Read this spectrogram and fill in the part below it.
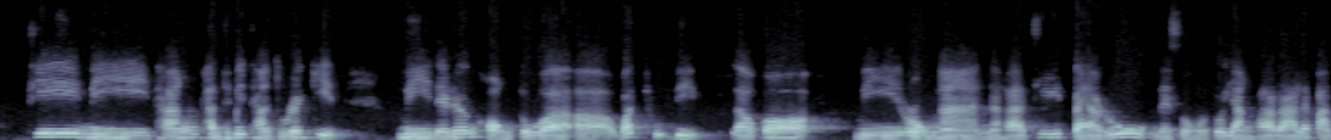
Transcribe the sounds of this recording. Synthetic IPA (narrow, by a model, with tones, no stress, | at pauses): t̪ʰiː˥˩miː˧t̪ʰa˦˥ŋpʰa˧nt̪a˧mi˦˥t̪ʰːaː˧ŋt̪ʰu˦˥ɾa˦˥ki˨˩t̪̚ | miː˧na˧jɾɯ˥˩əŋkʰɔː˩˦ŋt̪u˧ɐʔɤː˨˩wa˦˥t̪̚t͡ɕʰu˨˩di˨˩p̚lɛː˦˥wkɔː˥˩miː˧ɾoː˧ŋːaː˧nːa˦˥kʰa˦˥t̪ʰiː˥˩pɛː˧ɾuː˥˩p̚na˧jsu˨˩ənkʰɔː˩˦ŋt̪u˧ɐjaː˧ŋpʰaː˧ɾa˦˥lɛ˦˥pa˧˩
